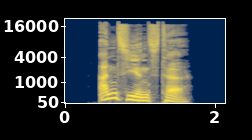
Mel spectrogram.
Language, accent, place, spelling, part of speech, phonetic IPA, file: German, Germany, Berlin, anziehendste, adjective, [ˈanˌt͡siːənt͡stə], De-anziehendste.ogg
- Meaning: inflection of anziehend: 1. strong/mixed nominative/accusative feminine singular superlative degree 2. strong nominative/accusative plural superlative degree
